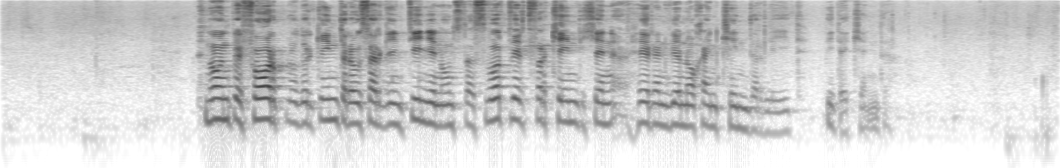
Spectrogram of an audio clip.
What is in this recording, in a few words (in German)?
Ansprache; Die biblische Gemeinde Gottes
